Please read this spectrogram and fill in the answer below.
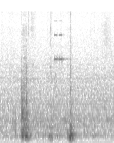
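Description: Plastic knocks and clicks of a wireless Bluetooth OBD adapter being pushed into a car's OBD port, about half a second in and again around a second and a half, with a brief high beep just after one second.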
